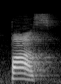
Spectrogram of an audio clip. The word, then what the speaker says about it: पास: Pass. Pronunciation is pass.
